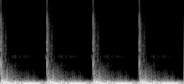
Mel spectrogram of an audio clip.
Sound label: kicktest zerolatency, kick sound design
